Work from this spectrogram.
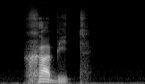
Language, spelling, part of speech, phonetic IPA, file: Polish, habit, noun, [ˈxabʲit], Pl-habit.ogg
